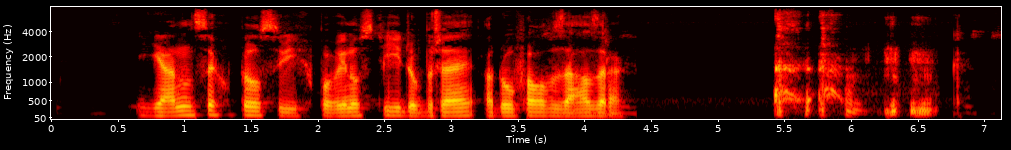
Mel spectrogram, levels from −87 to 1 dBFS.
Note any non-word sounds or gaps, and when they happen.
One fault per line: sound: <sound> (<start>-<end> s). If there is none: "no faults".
sound: throat clearing (5.4-6.7 s)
